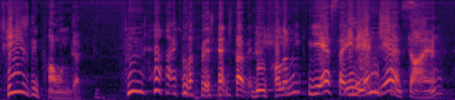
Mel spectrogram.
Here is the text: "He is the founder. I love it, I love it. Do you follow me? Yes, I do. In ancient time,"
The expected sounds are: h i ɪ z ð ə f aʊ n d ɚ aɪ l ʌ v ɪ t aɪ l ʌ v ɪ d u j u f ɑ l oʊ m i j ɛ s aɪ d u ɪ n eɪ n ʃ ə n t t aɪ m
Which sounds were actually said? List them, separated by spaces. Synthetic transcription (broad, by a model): h i ɪ z ð ə p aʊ n d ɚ aɪ l ʌ v ɪ t aɪ l ʌ v ɪ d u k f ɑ l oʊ m i j ɛ s aɪ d ɪ n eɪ n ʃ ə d aɪ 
